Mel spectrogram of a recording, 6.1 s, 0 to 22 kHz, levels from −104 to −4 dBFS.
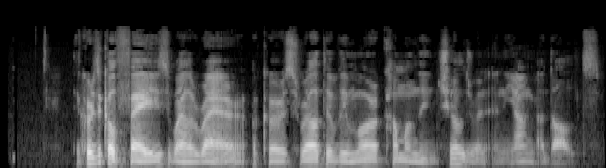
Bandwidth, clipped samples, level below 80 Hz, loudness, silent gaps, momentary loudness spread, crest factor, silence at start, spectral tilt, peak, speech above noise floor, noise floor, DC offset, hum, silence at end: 11 kHz; under 0.1%; -66 dBFS; -28 LUFS; none; 17 LU; 22 dB; 0.75 s; -6 dB/octave; -6 dBFS; 36 dB; -64 dBFS; under 0.1%; none; 0.15 s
